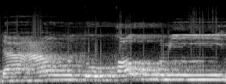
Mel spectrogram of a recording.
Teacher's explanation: mi-nya panjang 2 harokat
